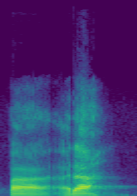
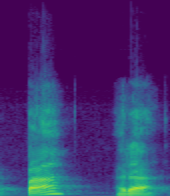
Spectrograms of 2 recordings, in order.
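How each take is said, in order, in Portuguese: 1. A tônica está na segunda sílaba. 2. A tônica está na primeira sílaba. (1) "acentuação, ou seja, tônica, na segunda sílaba" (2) "Na primeira que nós falamos era pá, ra"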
